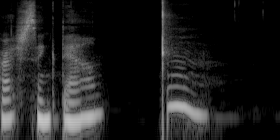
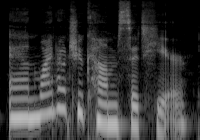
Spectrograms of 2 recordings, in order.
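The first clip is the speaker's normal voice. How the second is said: ordinary talk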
